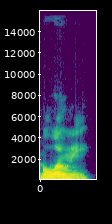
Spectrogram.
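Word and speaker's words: bologna: when I was little we called it baloney but it's spelled balona balona liver worst turkey ham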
